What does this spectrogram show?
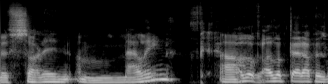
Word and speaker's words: Søren Malling: So that was a gentleman by the name of Søren Malling. I looked that up as well, and you've just pronounced it exactly as it's meant to be, Søren Malling.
